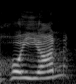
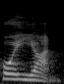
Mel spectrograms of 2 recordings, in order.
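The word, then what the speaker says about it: Hoyeon: so good for her oh hoyan thank you Jay King it's pronounced hoyian and I think you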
